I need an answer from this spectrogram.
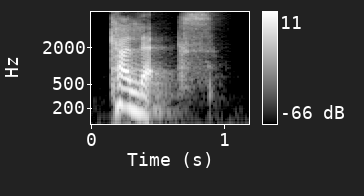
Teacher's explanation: Notice that I dropped the E of que before the vowels.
